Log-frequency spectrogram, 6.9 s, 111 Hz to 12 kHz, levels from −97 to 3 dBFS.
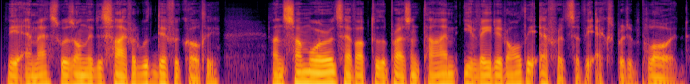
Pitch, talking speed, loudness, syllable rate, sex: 90 Hz, 210 wpm, -19 LUFS, 6.1 syllables/s, male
